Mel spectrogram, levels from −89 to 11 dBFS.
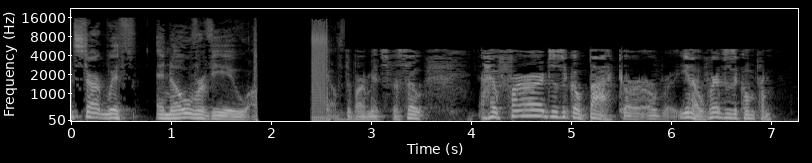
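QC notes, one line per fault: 1.83–2.58 s, cable pulled and plugged in: a pop, about 0.70 s of near silence, a 0.16 s burst of 50 Hz mains buzz, then a pop as the connection returns.
2.74–7.28 s, adaptive stream at a lower bitrate: sudden dull, artefact-laden sound with nothing above 5 kHz and no gap, which points to a switch from about 96 to 16 kbit/s AAC.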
